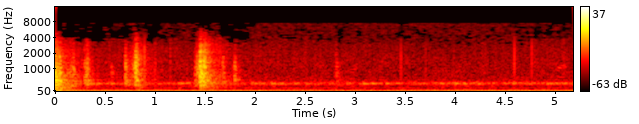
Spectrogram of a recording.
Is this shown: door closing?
yes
